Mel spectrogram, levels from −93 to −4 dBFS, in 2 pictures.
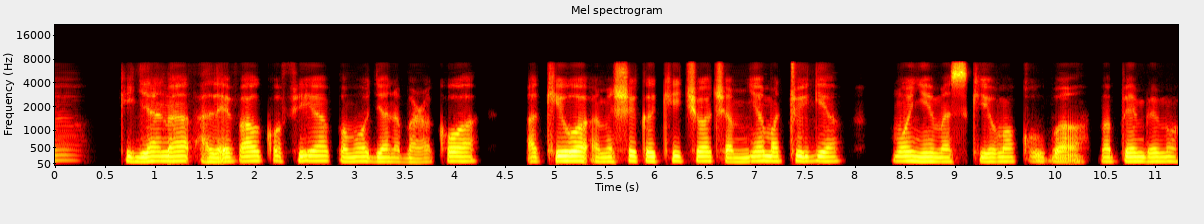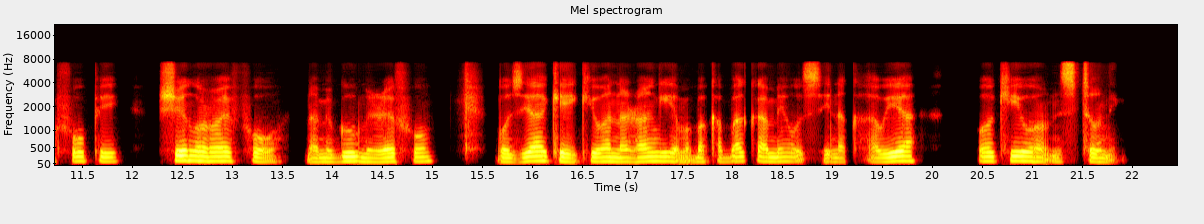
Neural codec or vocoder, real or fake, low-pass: codec, 16 kHz, about 1 kbps, DyCAST, with the encoder's durations; fake; 7.2 kHz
